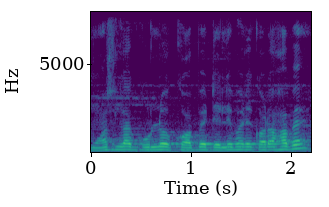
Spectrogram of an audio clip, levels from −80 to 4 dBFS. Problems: background sounds at intervals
